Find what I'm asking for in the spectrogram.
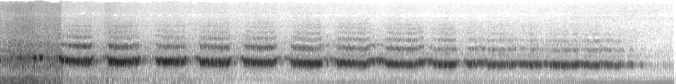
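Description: A truck fitted with an electronic rear locker spins its tires in a burnout, giving a loud, pulsing squeal in rapid rhythmic waves that steadies and then fades out after several seconds.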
